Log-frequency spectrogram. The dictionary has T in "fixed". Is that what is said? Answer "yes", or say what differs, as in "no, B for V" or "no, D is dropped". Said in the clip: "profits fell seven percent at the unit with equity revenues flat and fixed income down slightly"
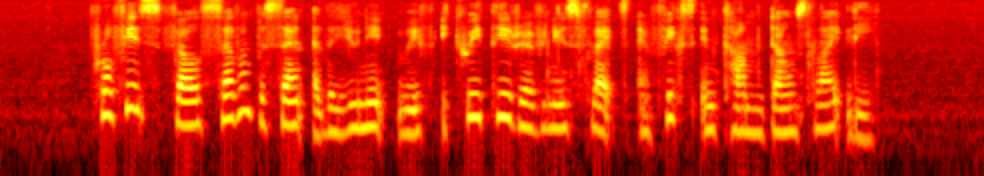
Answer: no, T is dropped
